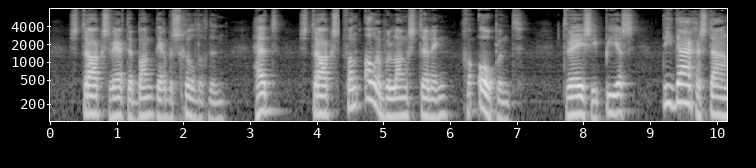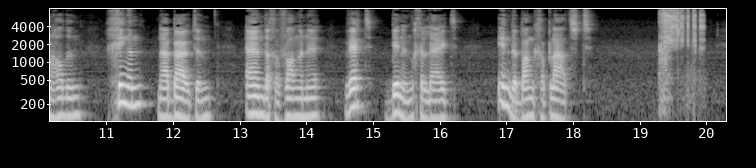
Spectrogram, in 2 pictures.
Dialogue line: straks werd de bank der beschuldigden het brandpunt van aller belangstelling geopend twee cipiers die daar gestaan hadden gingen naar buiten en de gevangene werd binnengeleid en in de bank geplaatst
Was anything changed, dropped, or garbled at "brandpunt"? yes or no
yes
